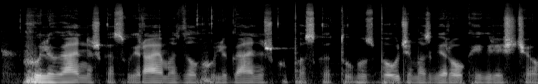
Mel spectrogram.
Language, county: Lithuanian, Šiauliai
